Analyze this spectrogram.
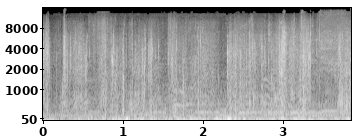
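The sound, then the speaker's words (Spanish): Crunching footsteps on the stony soil of a vineyard in the Cariñena wine district, a steady run of gritty scrapes and crunches, with a faint tonal hum underneath. “Es el sonido de las pisadas en la viña que nos da la clave del terreno. Es un suelo pedregoso.”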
